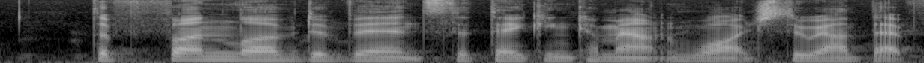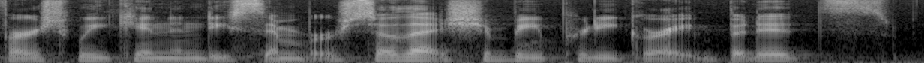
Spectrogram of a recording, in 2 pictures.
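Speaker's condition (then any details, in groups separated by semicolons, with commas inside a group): No condition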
